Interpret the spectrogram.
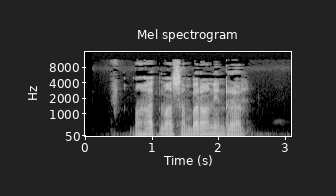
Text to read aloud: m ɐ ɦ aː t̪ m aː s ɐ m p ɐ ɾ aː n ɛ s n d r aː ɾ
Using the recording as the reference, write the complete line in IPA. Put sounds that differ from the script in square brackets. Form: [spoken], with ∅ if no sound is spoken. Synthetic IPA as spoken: m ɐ ɦ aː t̪ m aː s ɐ m [b] ɐ ɾ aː n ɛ [∅] n d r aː ɾ

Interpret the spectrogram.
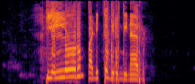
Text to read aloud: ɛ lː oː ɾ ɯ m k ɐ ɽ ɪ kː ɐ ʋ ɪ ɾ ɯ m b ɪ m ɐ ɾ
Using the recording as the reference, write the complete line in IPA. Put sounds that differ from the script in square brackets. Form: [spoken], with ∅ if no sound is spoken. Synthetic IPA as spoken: ɛ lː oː ɾ ɯ m [p] ɐ ɽ ɪ kː ɐ ʋ ɪ ɾ ɯ m b ɪ [n] ɐ ɾ

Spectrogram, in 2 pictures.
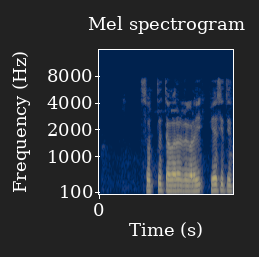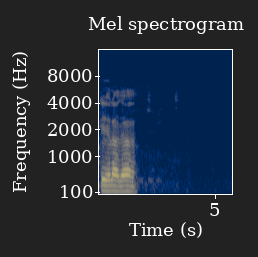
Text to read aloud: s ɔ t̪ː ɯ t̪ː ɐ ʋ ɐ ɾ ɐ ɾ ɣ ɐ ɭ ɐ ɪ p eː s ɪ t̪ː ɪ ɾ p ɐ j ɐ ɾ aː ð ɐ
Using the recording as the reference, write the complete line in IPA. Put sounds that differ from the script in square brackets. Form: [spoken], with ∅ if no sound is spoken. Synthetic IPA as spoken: s ɔ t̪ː ɯ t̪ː ɐ ʋ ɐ ɾ ɐ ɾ ɣ ɐ ɭ ɐ ɪ p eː s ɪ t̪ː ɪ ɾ [k] ɐ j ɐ [l] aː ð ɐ

